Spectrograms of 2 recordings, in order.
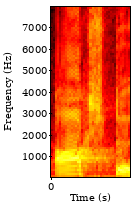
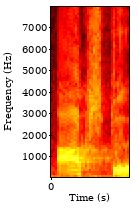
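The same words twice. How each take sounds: First: आस्क्ड with a crisp t at the end. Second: आस्क्ड repeated with a crisp final t. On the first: Teacher to students, modelling the ed ending: crisp t. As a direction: close आस्क्ड on a short, sharp t. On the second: Teacher repeating the answer for students: crisp t ending. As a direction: say आस्क्ड again, ending on a clean t. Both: Shown as a demonstration. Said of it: "क्या बन जाएगा?".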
